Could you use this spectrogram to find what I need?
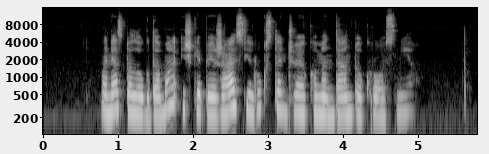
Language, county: Lithuanian, Marijampolė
